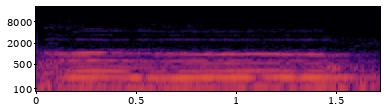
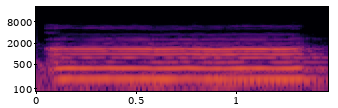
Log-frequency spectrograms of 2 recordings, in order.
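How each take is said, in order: First: The sound is pitched low and deep. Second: The sound is pitched high. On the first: "go lower" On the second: "If you go higher"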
